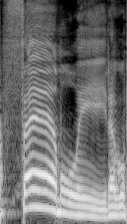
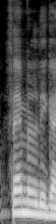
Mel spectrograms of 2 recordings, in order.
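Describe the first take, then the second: First: Family with a slow, wide jaw-dropped "fa"; open vowel. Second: Family with a narrow, undropped first vowel; wrong vowel. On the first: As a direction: drop the jaw and stretch the start of family. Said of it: "턱 벌려야 되는 에예요". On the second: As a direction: say family without opening the jaw. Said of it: "family가 아니라". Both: Shown as a demonstration.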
